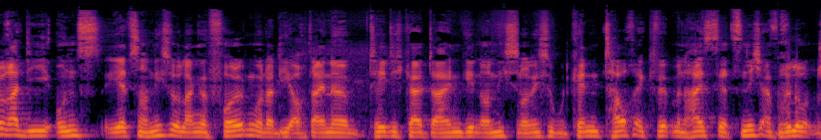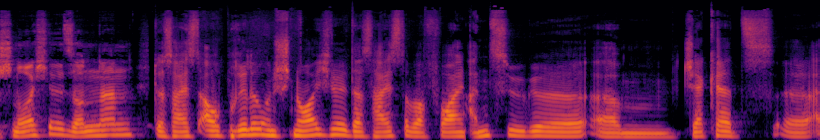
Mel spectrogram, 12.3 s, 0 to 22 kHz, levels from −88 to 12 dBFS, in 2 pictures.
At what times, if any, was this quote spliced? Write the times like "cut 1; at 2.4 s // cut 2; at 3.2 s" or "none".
cut 1; at 2.1 s // cut 2; at 2.8 s // cut 3; at 3.9 s // cut 4; at 5.8 s // cut 5; at 7.3 s // cut 6; at 9.6 s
